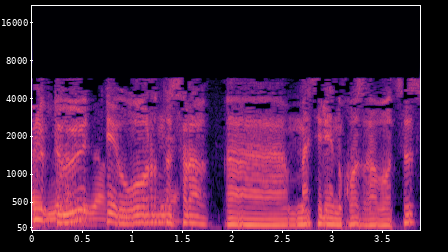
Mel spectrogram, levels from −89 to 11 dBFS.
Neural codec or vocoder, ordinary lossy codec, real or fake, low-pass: vocoder, 44.1 kHz, 128 mel bands every 256 samples, BigVGAN v2; MP3, 24 kbps; fake; 7.2 kHz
